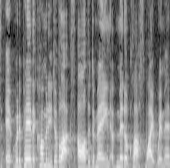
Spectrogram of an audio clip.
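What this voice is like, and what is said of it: Manchester accent. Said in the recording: “saying that in my Manchester accent.”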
